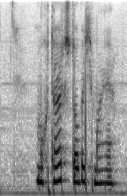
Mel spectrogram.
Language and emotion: Russian, neutral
